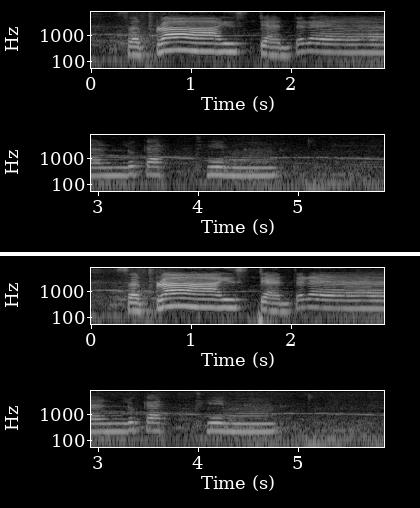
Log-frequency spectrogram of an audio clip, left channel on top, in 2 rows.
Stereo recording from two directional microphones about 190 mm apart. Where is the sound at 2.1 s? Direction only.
Centre (ahead or behind).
